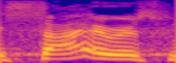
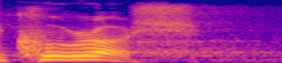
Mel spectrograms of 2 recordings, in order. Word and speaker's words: Kurosh: So we don't say Cyrus, we say Kurosh. So now, obviously it doesn't make sense in English because you're like, where do you get Kurosh from Cyrus? That's C-Y-R-U-S, right?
